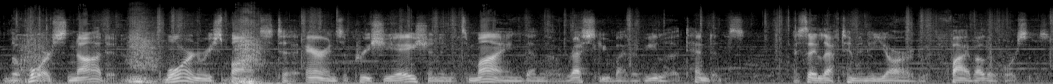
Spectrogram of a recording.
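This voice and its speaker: Deep-voiced man narrating a fantasy tale. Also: measured pace, music in the background. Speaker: storyteller, narrator. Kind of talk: scripted dramatic narration of a fantasy adventure.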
